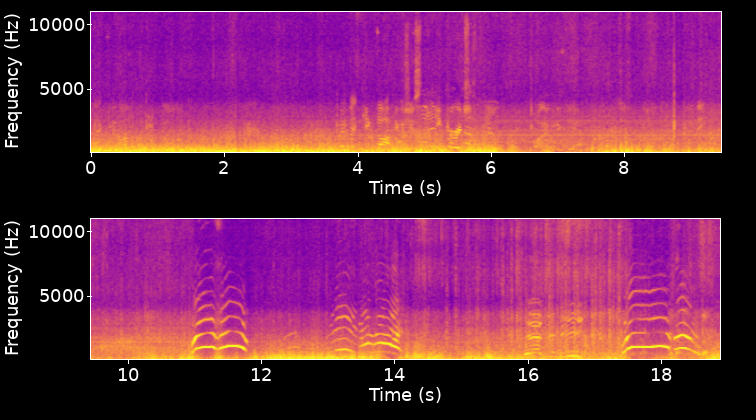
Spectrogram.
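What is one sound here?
Wind rushes and buffets past in open air.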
